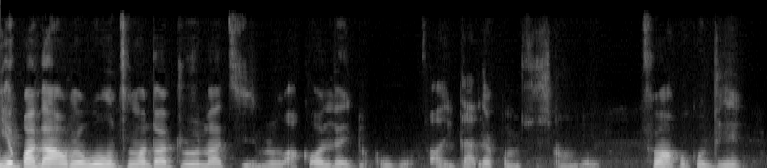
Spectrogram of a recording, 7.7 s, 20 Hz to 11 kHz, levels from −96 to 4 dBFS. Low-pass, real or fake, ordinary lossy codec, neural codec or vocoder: 9.9 kHz; fake; none; autoencoder, 22.05 kHz, a latent of 192 numbers a frame, VITS, trained on one speaker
